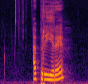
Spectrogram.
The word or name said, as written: open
